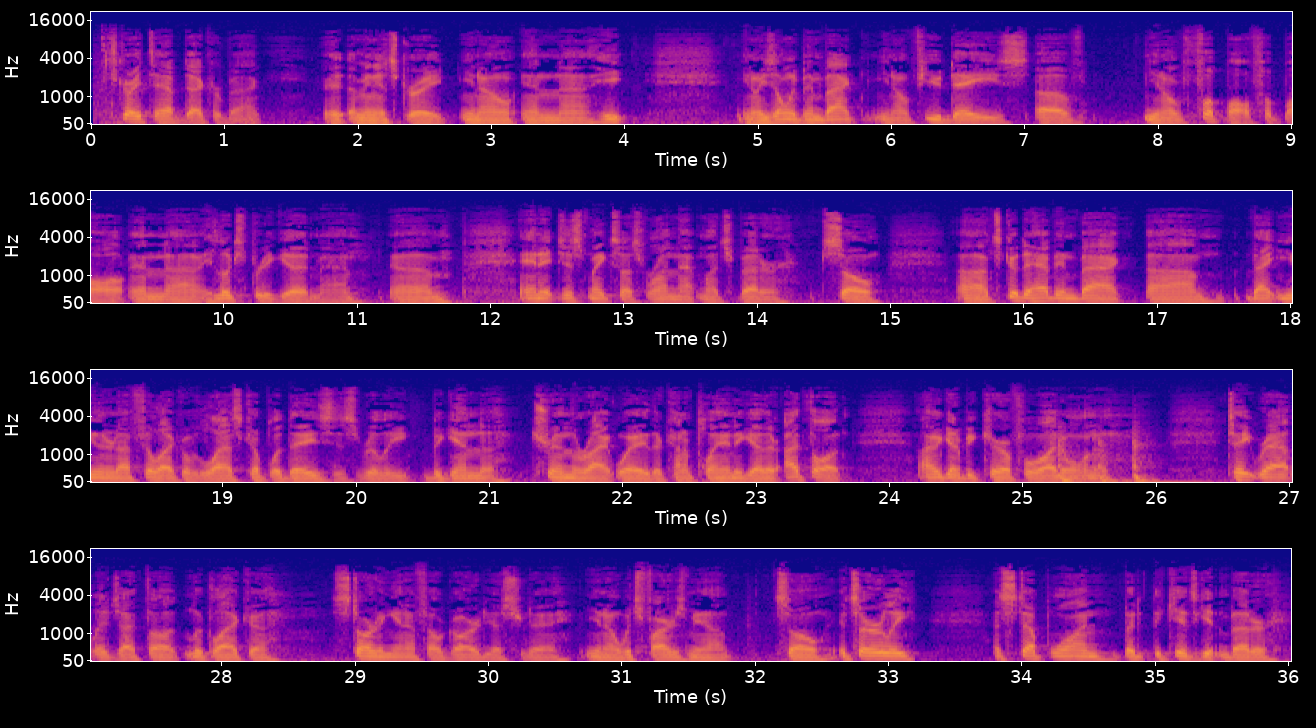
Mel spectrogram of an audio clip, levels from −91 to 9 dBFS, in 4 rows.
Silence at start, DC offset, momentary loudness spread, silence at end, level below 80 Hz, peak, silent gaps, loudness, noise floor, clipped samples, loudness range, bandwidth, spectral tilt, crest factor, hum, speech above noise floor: 0.05 s; under 0.1%; 10 LU; 0 s; -44 dBFS; -8 dBFS; none; -23 LUFS; -51 dBFS; under 0.1%; 2 LU; 13 kHz; -5 dB/octave; 14 dB; none; 29 dB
